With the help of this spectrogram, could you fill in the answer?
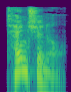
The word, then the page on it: tensional: British English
